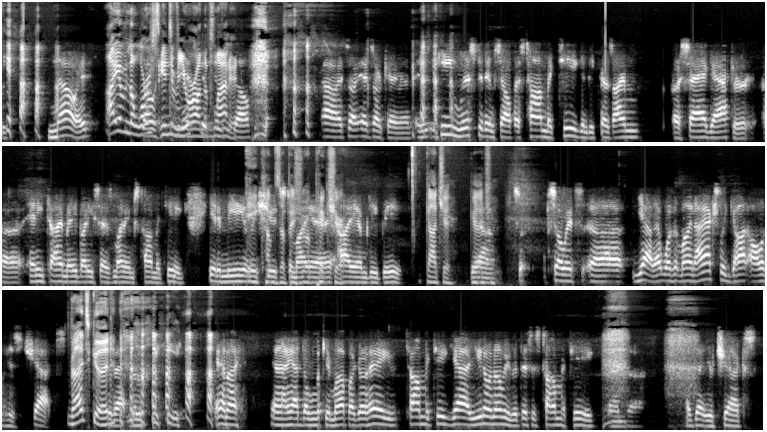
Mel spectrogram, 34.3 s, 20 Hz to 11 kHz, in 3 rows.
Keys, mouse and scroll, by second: 20.5 click, 21.0 click, 21.9 click, 29.7-31.7 drag, 32.2 click.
